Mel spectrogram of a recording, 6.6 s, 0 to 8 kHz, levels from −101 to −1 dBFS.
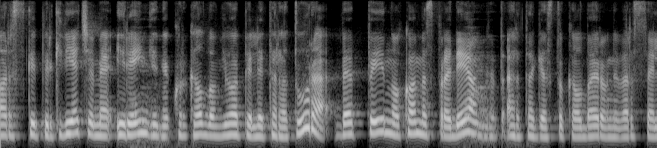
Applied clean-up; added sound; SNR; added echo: neural mask model DeepFilterNet 3.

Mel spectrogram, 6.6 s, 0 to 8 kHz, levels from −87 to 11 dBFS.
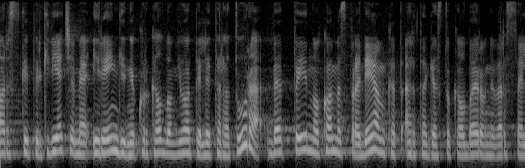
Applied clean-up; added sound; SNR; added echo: none; none; none; none.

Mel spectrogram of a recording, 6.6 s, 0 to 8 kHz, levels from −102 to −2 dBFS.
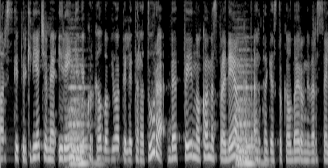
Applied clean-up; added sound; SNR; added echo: classical method spectral subtraction.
